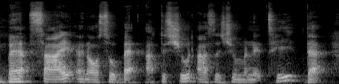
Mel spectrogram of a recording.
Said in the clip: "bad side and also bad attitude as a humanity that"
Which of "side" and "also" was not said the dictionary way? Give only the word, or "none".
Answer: side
